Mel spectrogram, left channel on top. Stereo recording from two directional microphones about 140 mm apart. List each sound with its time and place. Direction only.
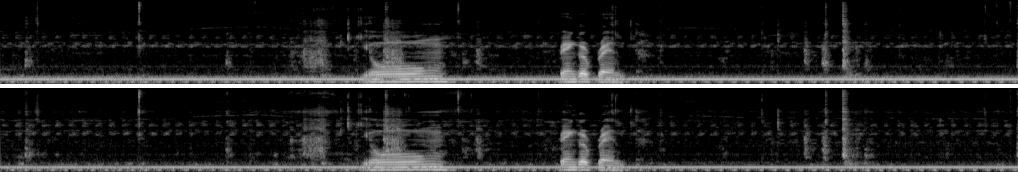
3.7 s mantra: 5° left (ahead or behind)
5.5 s speech: 5° left (ahead or behind)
